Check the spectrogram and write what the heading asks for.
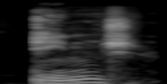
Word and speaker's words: Inge: First of all, your last name is I-N-G-E, and it's pronounced Inge? – Inge, yes. – Okay, good. So kind of like a hinge without the H on it.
